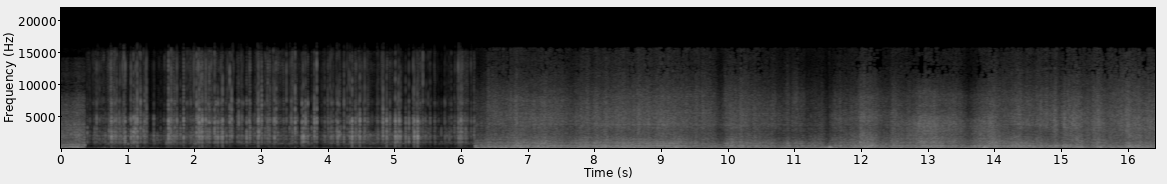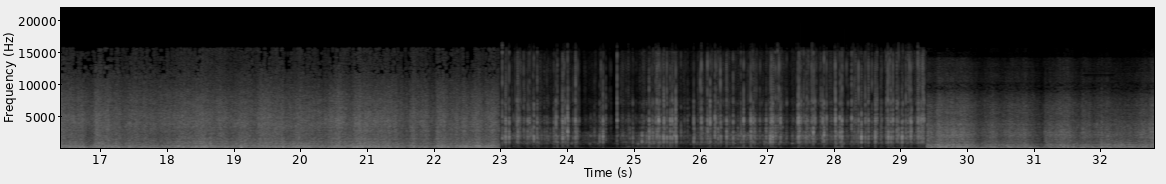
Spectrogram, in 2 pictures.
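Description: Severe thunderstorm wind and driving rain lashing a car, heard from inside: a dense, steady rush of wind and rain on the body and windshield. Clusters of sharp rattling hits come in the first few seconds and again near the end.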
